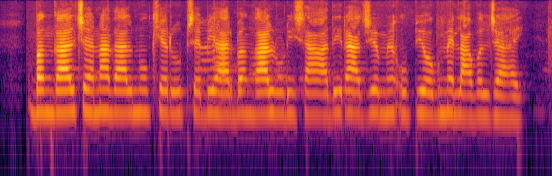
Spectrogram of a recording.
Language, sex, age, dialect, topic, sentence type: Magahi, female, 56-60, Western, agriculture, statement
